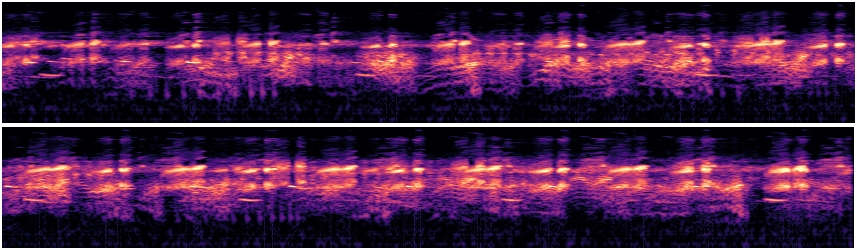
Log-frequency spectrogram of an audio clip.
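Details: Frogs croaking in a thick, continuous chorus, rapid rattling croaks repeating nearly twice a second, overlaid with scattered short whistled notes and no other sounds.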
